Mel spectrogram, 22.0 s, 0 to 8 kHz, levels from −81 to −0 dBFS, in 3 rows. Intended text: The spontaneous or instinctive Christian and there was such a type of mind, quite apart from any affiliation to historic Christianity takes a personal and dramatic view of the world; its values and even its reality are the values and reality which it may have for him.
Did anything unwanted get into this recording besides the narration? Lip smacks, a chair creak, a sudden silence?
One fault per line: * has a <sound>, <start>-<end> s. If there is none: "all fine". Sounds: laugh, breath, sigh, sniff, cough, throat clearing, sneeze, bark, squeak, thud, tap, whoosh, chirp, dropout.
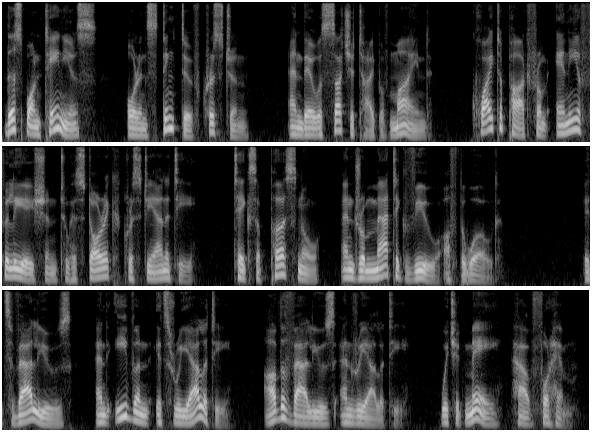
all fine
